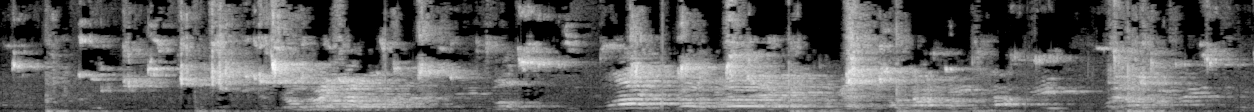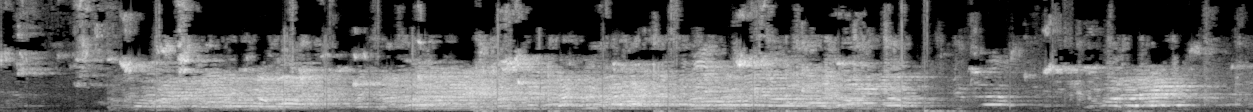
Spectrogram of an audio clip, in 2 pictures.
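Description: Sneakers squeak on a wooden court.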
